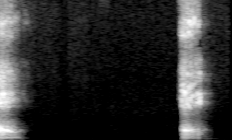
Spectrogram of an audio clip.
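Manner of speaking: low, dropped voice. A father shows how he gets his kids to straighten up, in a lowered voice. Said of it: "When I lower my voice".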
